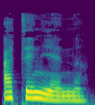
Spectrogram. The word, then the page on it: athénien: francais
